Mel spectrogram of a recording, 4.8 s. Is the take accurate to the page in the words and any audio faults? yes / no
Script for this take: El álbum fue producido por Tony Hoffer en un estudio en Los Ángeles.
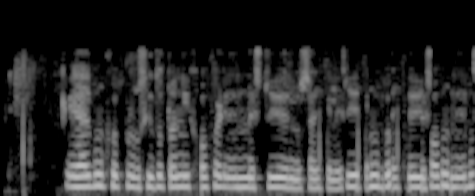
no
